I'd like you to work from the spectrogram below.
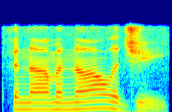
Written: phenomenology

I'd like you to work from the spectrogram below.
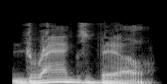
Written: dragsville

